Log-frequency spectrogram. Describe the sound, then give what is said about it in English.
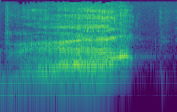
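A voice imitates the huge, drawn-out belch of a big fish as it gets close to land, one loud, low rumbling croak lasting over a second before cutting off abruptly into silence. “The next thing we know, that fish gets close to the land, and here comes a super belch.”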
